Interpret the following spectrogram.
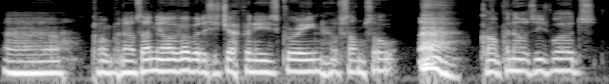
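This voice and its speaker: A British man casually reviewing a box of model paints, reading out colour names haltingly and admitting he can't pronounce some. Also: on the high side, little pitch movement, mellow.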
